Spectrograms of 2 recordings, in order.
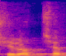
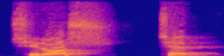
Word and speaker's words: শিরশ্ছেদ: শিরচ্ছেদ এই শব্দটা বানানে আসে, তোমরা ভুল করো ভাই, এটার উচ্চারণ কিন্তু শিরচ্ছেদ না। আজকের পরে মনে রাখবা শিরস ছেদ।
